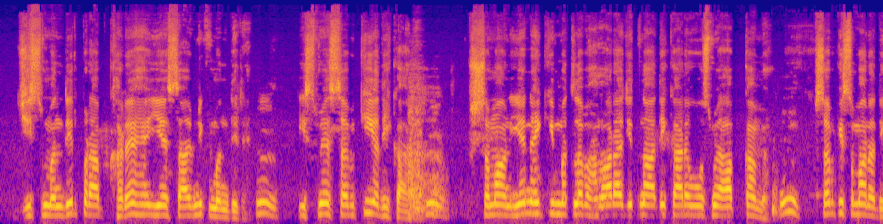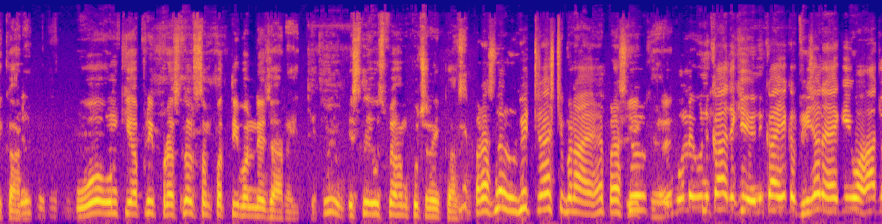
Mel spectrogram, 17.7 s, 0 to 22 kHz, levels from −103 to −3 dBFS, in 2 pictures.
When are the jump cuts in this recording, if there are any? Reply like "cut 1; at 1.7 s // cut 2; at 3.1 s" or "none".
none

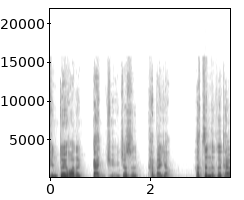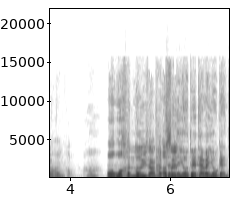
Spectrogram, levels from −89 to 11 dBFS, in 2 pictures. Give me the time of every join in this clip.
cut 1; at 1.9 s

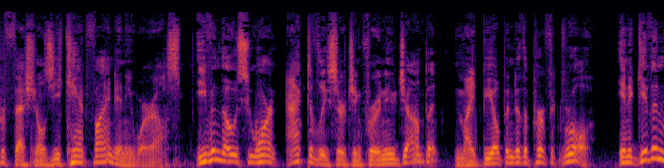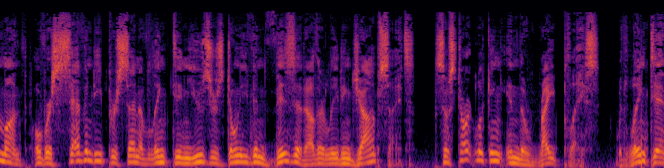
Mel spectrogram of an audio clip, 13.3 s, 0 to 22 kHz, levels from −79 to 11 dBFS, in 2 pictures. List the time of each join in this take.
none

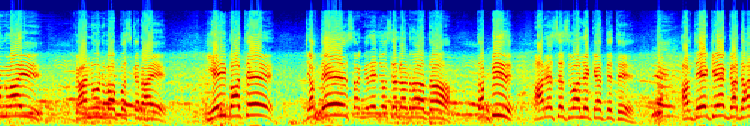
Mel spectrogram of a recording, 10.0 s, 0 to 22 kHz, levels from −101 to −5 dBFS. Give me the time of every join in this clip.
cut 1; at 8.8 s

